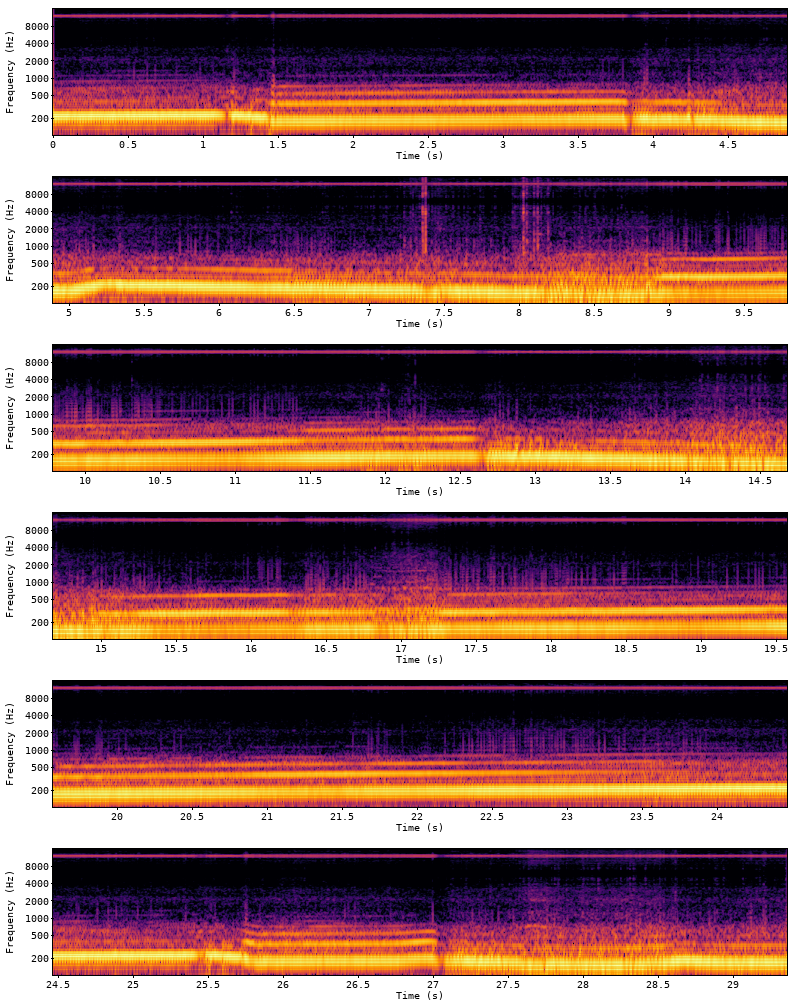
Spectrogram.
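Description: Car engine heard from inside the car's stripped-out cabin, driven hard around a circuit. Its note climbs slowly for long stretches and drops in pitch several times, as the driver lifts off and changes gear.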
